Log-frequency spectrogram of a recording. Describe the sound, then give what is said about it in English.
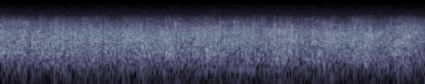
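Audience applause welcoming a guest speaker at a school assembly, a dense, even wash of many hands clapping at steady loudness throughout. “Let's give Mr. Morsell a warm welcome to Orr School.”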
